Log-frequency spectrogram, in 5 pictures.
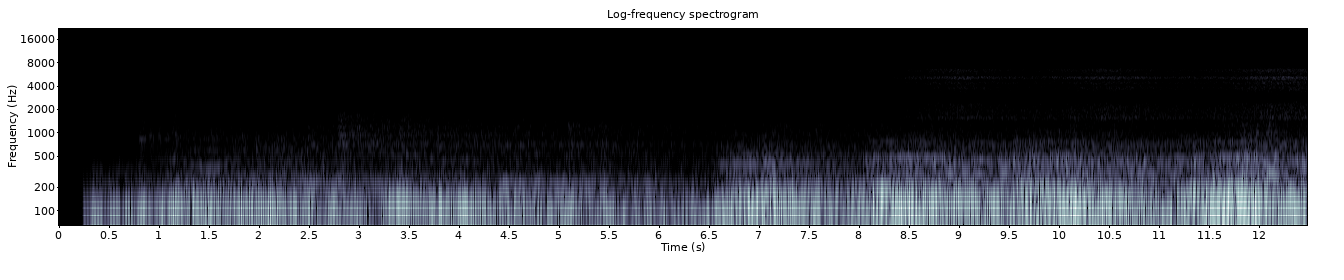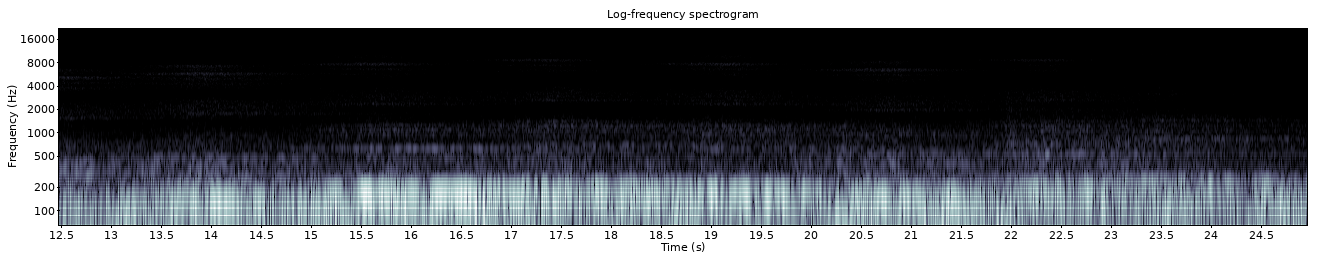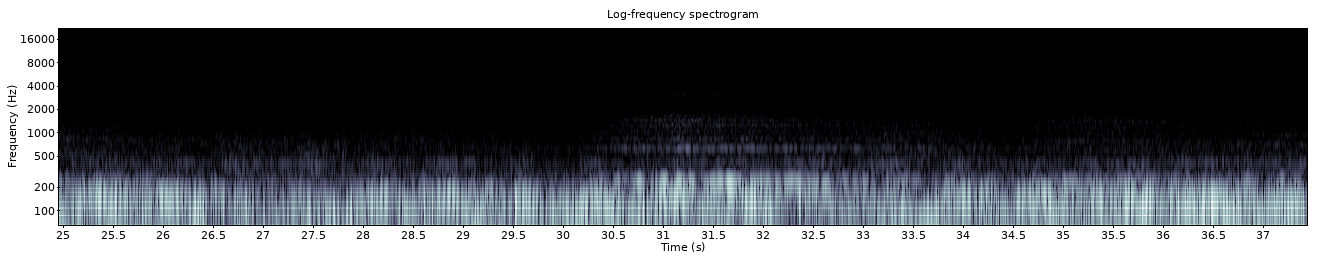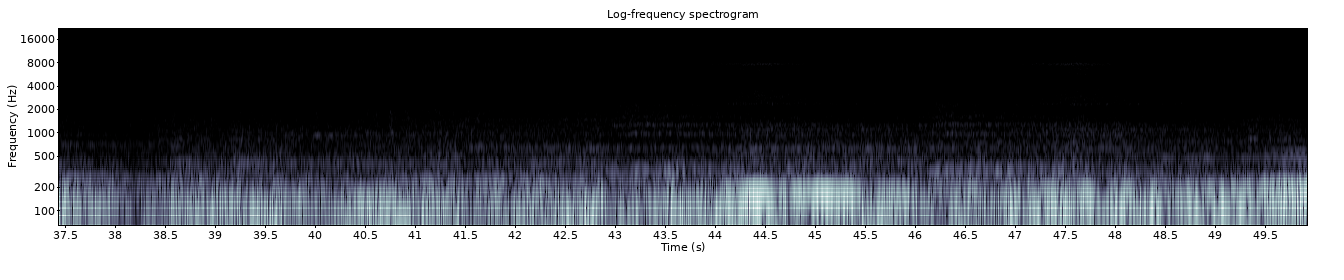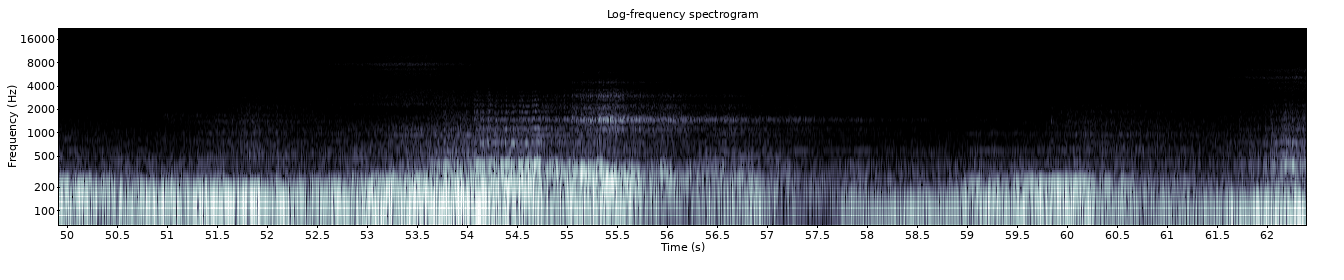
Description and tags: North Shaman Ambiance
North Shaman - Sound Design
SFX conversion Edited: Adobe + FXs + Mastered
Music
Free, Movie, Amb, Sound, Shaman, Dramatic, Voice, Cave, Public, North, Soundscape, Ambience, Atmosphere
